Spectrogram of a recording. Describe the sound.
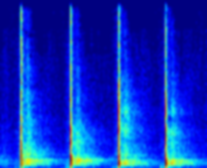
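Four sharp, hollow cupped-hand claps at a steady, unhurried pace, each with a low resonant pop and a brief decaying tail, made to call squirrels, with no talking in between.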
